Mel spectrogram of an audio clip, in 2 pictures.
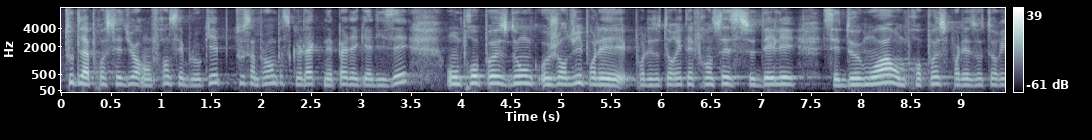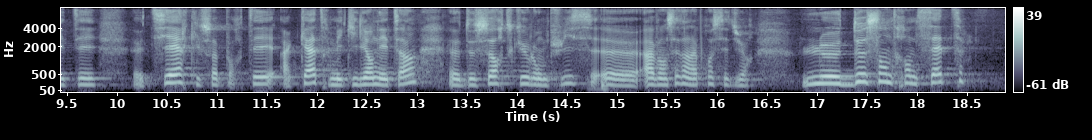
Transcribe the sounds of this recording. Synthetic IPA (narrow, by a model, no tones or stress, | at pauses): t̪ut̪lapχɔsed̪yʁɑ̃fχɑ̃sɛblɔket̪usɛ̃pləmɑ̃paʁsə̥kəlak̚t̪nɛpaleɡalize | ɔ̃pχɔpozd̪ɔ̃koʒuʁd̪ɥipuʁlepuʁlezot̪ɔʁit̪efχɑ̃sɛzsəd̪elɛsed̪ømwaɔ̃pχɔpozpuʁlezot̪ɔʁit̪ḛ | t̪jɛʁkʲilswapɔʁt̪ea̰kat̪χmɛkʲilijɑ̃net̪ɛ̃d̪əsɔʁt̪kəlɔ̃pɥisøa̰vɑ̃sed̪ɑ̃lapχɔsed̪yːʁ | ləd̪øsɑ̃t̪χɑ̃t̪sɛt̪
